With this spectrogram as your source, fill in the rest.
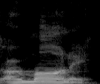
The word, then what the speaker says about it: O'Mahony: By the way, boys, it's pronounced O'Mahony.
